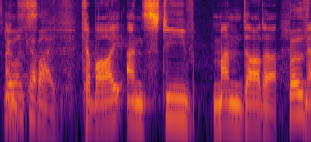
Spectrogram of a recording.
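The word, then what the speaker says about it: Cabaye: evening, Mark, there was Yan Cab, is that correctly pronounced? Yan Kabay.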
